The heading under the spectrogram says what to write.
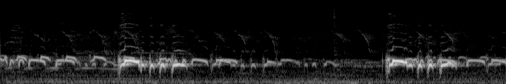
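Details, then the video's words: Zebra dove of a local strain, used to provoke other zebra doves to call: two loud bursts of rapid, bubbling coos about two and a half seconds apart over continuous quieter rolling cooing. "Perkutut Lokal Gacor Suara Besar Pancingan Burung Perkutut Agar Cepat Bunyi"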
